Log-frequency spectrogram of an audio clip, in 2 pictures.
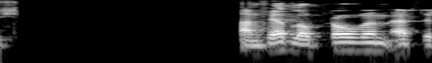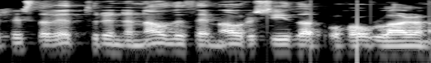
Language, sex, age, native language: Icelandic, male, 50-59, Icelandic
